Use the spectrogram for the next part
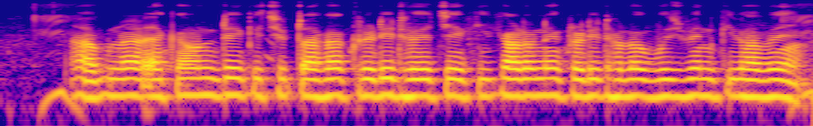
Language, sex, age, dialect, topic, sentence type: Bengali, male, 25-30, Northern/Varendri, banking, question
